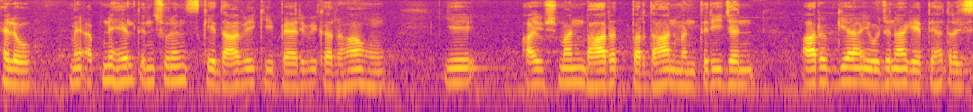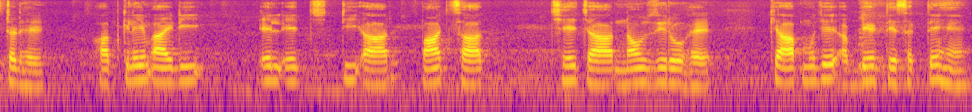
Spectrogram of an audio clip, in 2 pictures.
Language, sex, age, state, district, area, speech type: Urdu, male, 18-30, Uttar Pradesh, Saharanpur, urban, read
